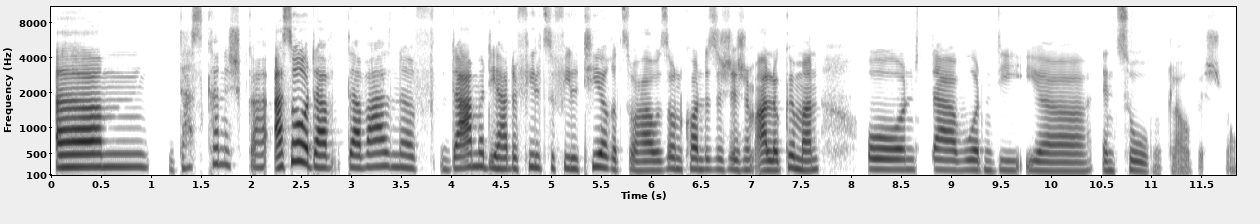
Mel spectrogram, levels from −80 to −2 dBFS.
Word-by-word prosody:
Ähm, 245 Hz, 0 st, +6 dB, 0.2 s
das 220 Hz, +6 st, -12 dB
kann 305 Hz, -1 st, -6 dB
ich 270 Hz, -, -10 dB
gar 240 Hz, -, -6 dB
Achso, 335 Hz, +8 st, +7 dB
da 235 Hz, -5 st, +4 dB
w -, -, -19 dB
da 230 Hz, -2 st, +3 dB
war 255 Hz, +2 st, +2 dB
'ne 240 Hz, -2 st, -4 dB
F 220 Hz, 0 st, -15 dB
Dame, 220 Hz, +6 st, +2 dB
die 225 Hz, -1 st, -1 dB
hatte 210 Hz, 0 st, -1 dB
viel 235 Hz, +3 st, -6 dB
zu 220 Hz, -, -10 dB
viele 210 Hz, -1 st, -5 dB
Tiere 230 Hz, -2 st, -1 dB
zu 175 Hz, -1 st, -6 dB
Hause 180 Hz, +3 st, -1 dB
und 200 Hz, -2 st, -6 dB
konnte 200 Hz, -1 st, -2 dB
sich 195 Hz, 0 st, -9 dB
nicht 190 Hz, -1 st, -5 dB
um 195 Hz, -, -9 dB
alle 180 Hz, +1 st, +3 dB
kümmern. 195 Hz, -2 st, 0 dB, 0.5 s
Und 195 Hz, -1 st, 0 dB
da 190 Hz, -2 st, -1 dB
wurden 185 Hz, -1 st, -5 dB
die 180 Hz, -1 st, -10 dB
ihr 170 Hz, -1 st, -4 dB
entzogen, 175 Hz, -2 st, -7 dB
glaube -, -, -16 dB
ich, -, -, -18 dB
205 Hz, 180 wpm, -24 LUFS, 185-240 Hz, 0.5 s, Achso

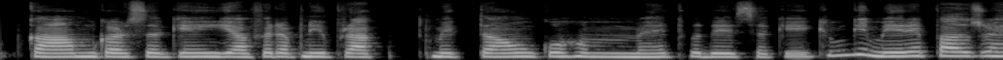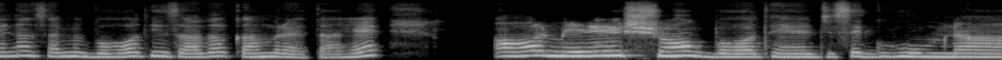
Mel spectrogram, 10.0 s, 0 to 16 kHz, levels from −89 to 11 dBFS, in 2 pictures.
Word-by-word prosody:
काम 225 Hz, -1 st, +3 dB
कर 225 Hz, -1 st, 0 dB
सकें 225 Hz, 0 st, -2 dB
या 220 Hz, -1 st, +1 dB
फिर 225 Hz, +2 st, -2 dB
अपनी 225 Hz, +1 st, 0 dB
प्राथमिकताओं 220 Hz, +1 st, -2 dB
को 235 Hz, +2 st, -2 dB
हम 225 Hz, -2 st, -1 dB
महत्व 210 Hz, +2 st, -2 dB
दे 210 Hz, 0 st, 0 dB
सकें। 200 Hz, -, -8 dB
क्योंकि 320 Hz, +5 st, -4 dB
मेरे 250 Hz, -2 st, +2 dB
पास 255 Hz, -1 st, +2 dB
जो 260 Hz, -, -5 dB
है 250 Hz, -1 st, 0 dB
ना 280 Hz, +2 st, -2 dB
समय 240 Hz, 0 st, -3 dB
बहुत 235 Hz, +4 st, -3 dB
ही 260 Hz, -, +1 dB
ज़्यादा 225 Hz, +2 st, -3 dB
कम 215 Hz, +1 st, -1 dB
रहता 185 Hz, -2 st, -5 dB
है, 230 Hz, +10 st, -2 dB, 0.6 s
और 260 Hz, +3 st, +3 dB
मेरे 270 Hz, +2 st, +5 dB
शौक 275 Hz, 0 st, +6 dB
बहुत 210 Hz, 0 st, -1 dB
हैं, 200 Hz, -2 st, -1 dB
जैसे 210 Hz, +4 st, -2 dB
घूमना 215 Hz, -1 st, +1 dB
225 Hz, 190 wpm, -23 LUFS, 210-250 Hz, 0.6 s, शौक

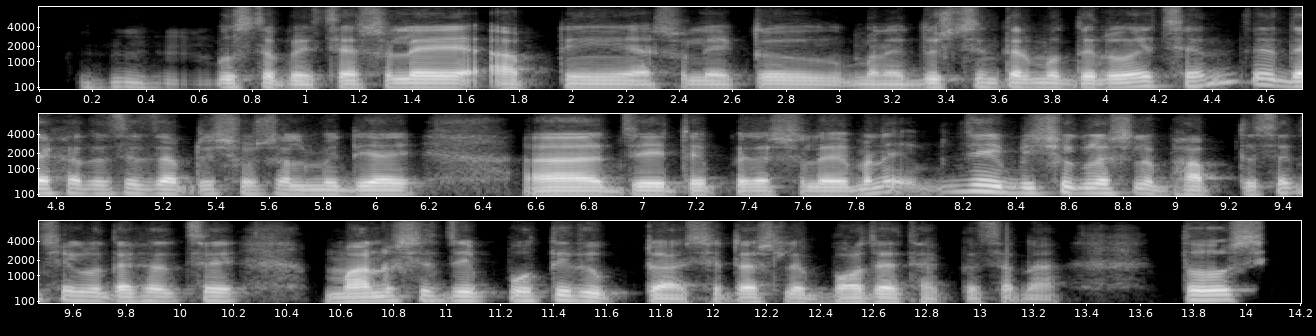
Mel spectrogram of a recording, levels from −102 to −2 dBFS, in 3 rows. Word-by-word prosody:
হুম, 105 Hz, -3 st, -20 dB, 0.2 s
হুম, 95 Hz, -, -20 dB
বুঝতে 105 Hz, -1 st, -2 dB
পেরেছি, 90 Hz, -2 st, -3 dB
আসলে 105 Hz, +1 st, +1 dB, 0.3 s
আপনি 95 Hz, -, -5 dB, 0.3 s
আসলে 90 Hz, +1 st, -8 dB
একটু 95 Hz, -, -5 dB, 0.4 s
মানে 90 Hz, -1 st, -2 dB
দুশ্চিন্তার 105 Hz, 0 st, -1 dB
মধ্যে 100 Hz, -1 st, +1 dB
রয়েছেন, 130 Hz, +3 st, +1 dB, 0.2 s
যে -, -, -2 dB
দেখা 125 Hz, -, +4 dB
যাচ্ছে 120 Hz, +2 st, -4 dB
যে 120 Hz, -, +4 dB
আপনি 115 Hz, -, -7 dB
social 110 Hz, 0 st, -2 dB
media-য় 110 Hz, 0 st, +4 dB, 0.5 s
আ -, -, +5 dB, 0.3 s
যে -, -, +2 dB
type-এর 100 Hz, 0 st, -1 dB
আসলে, 95 Hz, 0 st, -1 dB
মানে -, -, 0 dB, 0.3 s
যে 180 Hz, -, +3 dB
বিষয়গুলো 135 Hz, 0 st, +1 dB
আসলে 125 Hz, -2 st, -3 dB
ভাবতেছেন, 105 Hz, +3 st, -2 dB
সেগুলো 120 Hz, -3 st, -2 dB
দেখা 110 Hz, +2 st, 0 dB
যাচ্ছে 110 Hz, +2 st, -5 dB, 0.5 s
মানুষের 115 Hz, +4 st, +2 dB
যে 120 Hz, -, +3 dB
প্রতিরূপটা 120 Hz, -2 st, 0 dB
সেটা -, -, -8 dB
আসলে 100 Hz, 0 st, -3 dB
বজায় 95 Hz, 0 st, +2 dB
থাকতেছে -, -, -10 dB
না। -, -, -7 dB, 0.5 s
তো -, -, +3 dB, 0.2 s
সে -, -, -9 dB
110 Hz, 175 wpm, -23 LUFS, 100-120 Hz, 0.5 s, আ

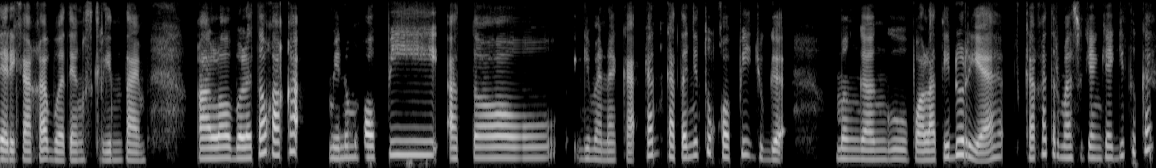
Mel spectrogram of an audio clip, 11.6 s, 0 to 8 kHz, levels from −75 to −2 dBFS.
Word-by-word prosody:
dari 160 Hz, -2 st, +6 dB
Kakak 160 Hz, +1 st, +4 dB
buat 150 Hz, -2 st, +1 dB
yang 150 Hz, -, -4 dB
screen 150 Hz, 0 st, -6 dB
time. 145 Hz, -1 st, +2 dB, 0.5 s
Kalau 185 Hz, +1 st, +6 dB
boleh 190 Hz, 0 st, +6 dB
tahu 270 Hz, -, +4 dB
Kakak, 290 Hz, +5 st, +5 dB, 0.4 s
minum 195 Hz, +2 st, -2 dB
kopi 205 Hz, +5 st, +2 dB, 0.5 s
atau 190 Hz, +1 st, +1 dB, 0.9 s
gimana, 165 Hz, -3 st, -4 dB
Kak? -, -, +1 dB
Kan 235 Hz, +1 st, 0 dB
katanya 200 Hz, +2 st, 0 dB
tuh 280 Hz, -, -2 dB
kopi 210 Hz, +5 st, 0 dB
juga 165 Hz, -3 st, 0 dB, 0.6 s
mengganggu 170 Hz, -1 st, -2 dB, 0.2 s
pola 160 Hz, 0 st, +3 dB
tidur 240 Hz, +5 st, +2 dB
ya, 145 Hz, -7 st, +5 dB, 0.4 s
Kakak 185 Hz, +8 st, -2 dB
termasuk 195 Hz, -4 st, -2 dB
yang 195 Hz, -, 0 dB
kayak 195 Hz, -2 st, -2 dB
gitu 285 Hz, -, -9 dB
kah? 335 Hz, +4 st, -3 dB
185 Hz, 155 wpm, -24 LUFS, 165-205 Hz, 0.9 s, dari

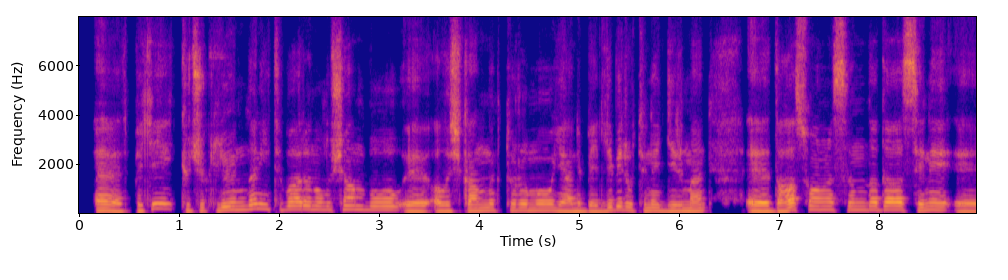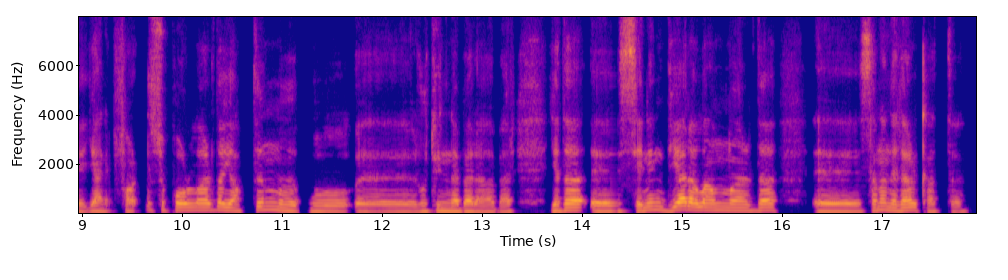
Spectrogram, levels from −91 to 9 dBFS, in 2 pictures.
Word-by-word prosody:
Evet, 120 Hz, -5 st, +2 dB
peki 205 Hz, -, -2 dB
küçüklüğünden 145 Hz, -, -2 dB
itibaren 160 Hz, -3 st, -2 dB
oluşan 160 Hz, +1 st, -3 dB
bu, 155 Hz, 0 st, -2 dB
eee, 110 Hz, -1 st, +2 dB
alışkanlık 125 Hz, +4 st, -1 dB
durumu, 130 Hz, 0 st, -1 dB
yani, 110 Hz, -2 st, -2 dB
belli 110 Hz, +6 st, -4 dB
bir 150 Hz, -, -1 dB
rutine 130 Hz, -2 st, -4 dB
girmen, 120 Hz, +1 st, -3 dB, 0.4 s
eee, 110 Hz, -2 st, +5 dB
daha 115 Hz, +7 st, +4 dB
sonrasında 155 Hz, -1 st, -1 dB
da 155 Hz, 0 st, +6 dB
seni, 140 Hz, +2 st, +2 dB, 0.2 s
eee, 105 Hz, -2 st, -1 dB
yani, 110 Hz, -1 st, -2 dB
farklı 145 Hz, -, -6 dB
sporlar 140 Hz, +2 st, +1 dB
da 145 Hz, -, +3 dB
yaptın 135 Hz, +4 st, -1 dB
mı 130 Hz, -7 st, -2 dB
bu, 110 Hz, 0 st, -4 dB
eee, 105 Hz, -, 0 dB, 0.6 s
rutinle 105 Hz, +1 st, -1 dB
beraber 100 Hz, 0 st, -1 dB, 0.4 s
ya 125 Hz, 0 st, 0 dB
da, 135 Hz, -1 st, +7 dB
eee, 110 Hz, -1 st, +3 dB
senin 130 Hz, +6 st, +1 dB
diğer 155 Hz, +5 st, +7 dB
alanlarda, 135 Hz, -2 st, +2 dB, 0.4 s
eee, 105 Hz, 0 st, +2 dB
sana 130 Hz, +7 st, -1 dB
neler 135 Hz, 0 st, +2 dB
kattı? 100 Hz, -2 st, -8 dB
130 Hz, 135 wpm, -21 LUFS, 110-150 Hz, 0.6 s, da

